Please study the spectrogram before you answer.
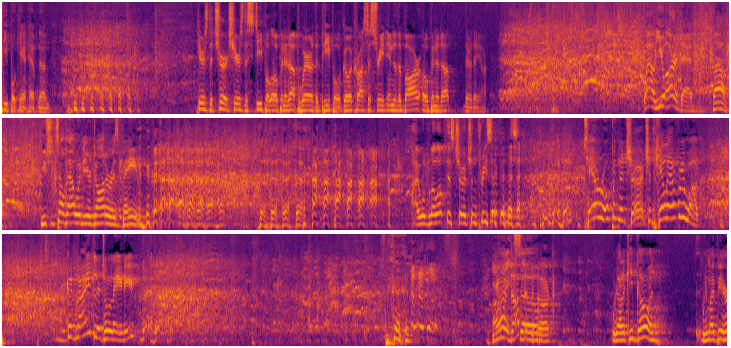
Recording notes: Live from the Varsity Theater in Minneapolis, MN.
